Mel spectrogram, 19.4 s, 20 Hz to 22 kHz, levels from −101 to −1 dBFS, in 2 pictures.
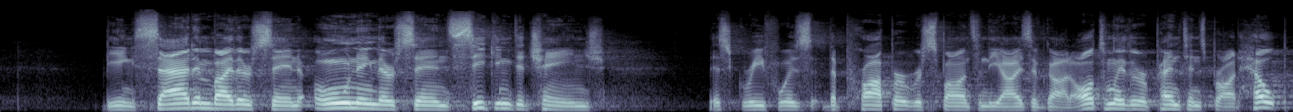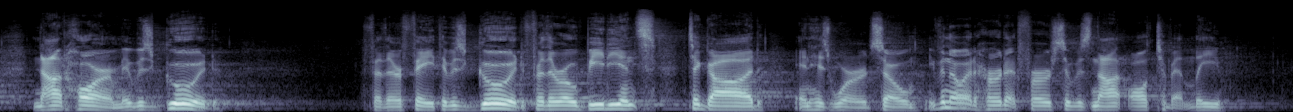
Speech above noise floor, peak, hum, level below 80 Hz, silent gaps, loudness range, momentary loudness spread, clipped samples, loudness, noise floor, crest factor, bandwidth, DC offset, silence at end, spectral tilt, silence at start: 53 dB; -6 dBFS; none; -78 dBFS; none; 8 LU; 14 LU; under 0.1%; -25 LUFS; -78 dBFS; 20 dB; 13 kHz; under 0.1%; 0.55 s; -4.5 dB/octave; 0.8 s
